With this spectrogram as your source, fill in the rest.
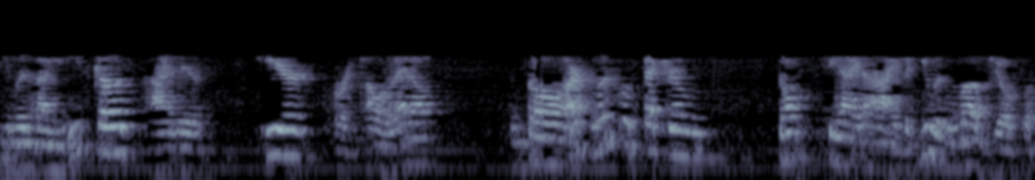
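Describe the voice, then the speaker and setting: A man with an American accent, fairly high-pitched, at a fairly slow pace with long, frequent pauses, very wide pitch swings and big swings in loudness, amid noticeable background noise and audible room echo. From Chicago. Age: old. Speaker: broadcaster, award-winning alumnus. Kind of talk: award acceptance speech. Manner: animated.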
